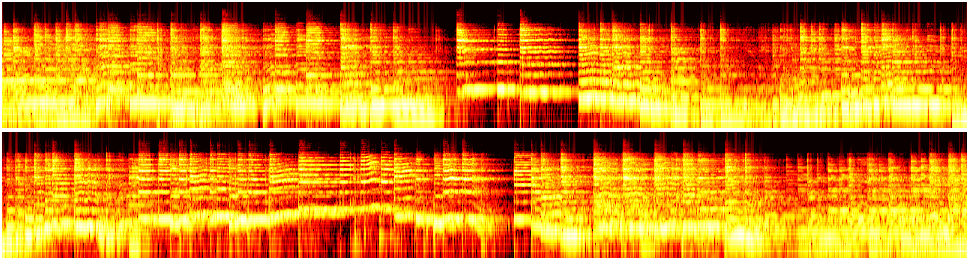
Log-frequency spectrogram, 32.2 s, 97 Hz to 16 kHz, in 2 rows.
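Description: Stratocaster-style electric guitar played through a Keeley Caverns V2 pedal set to a wet spring reverb with fast tremolo in the trails. It plays a melodic line with notes sliding up and down through the middle, and the sound drops briefly a few times.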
